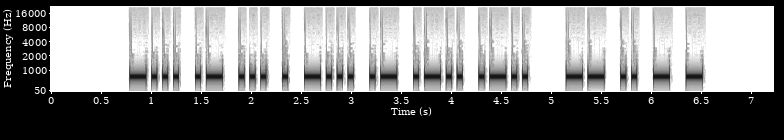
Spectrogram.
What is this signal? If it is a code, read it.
Morse code, heard as a keyed tone, about 22 wpm, 690 Hz. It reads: BASEBALL MITT
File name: Difficult Words with Hints - 22wpm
